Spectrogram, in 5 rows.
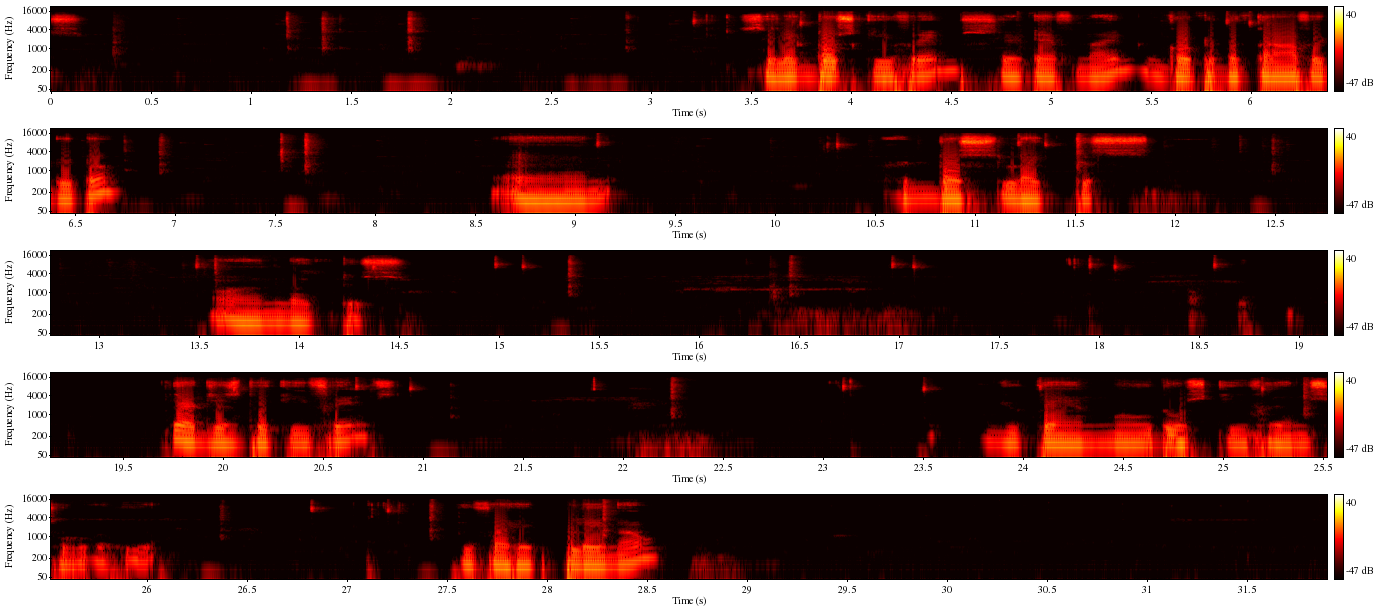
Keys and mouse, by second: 1.2 space, 2.5 j, 2.7 j, 3.2-4.6 drag, 4.6 F9, 5.8 click, 6.8 space, 9.1-11.2 drag, 11.4 space, 13.8 shift+click, 15.2 space, 16.9-20.6 drag, 21.0 space, 23.0-25.2 drag, 25.2 space, 26.8-28.2 drag, 28.2 space.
